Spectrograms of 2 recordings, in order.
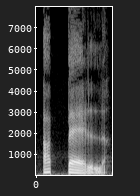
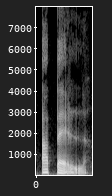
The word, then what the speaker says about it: appelle: So when you get this E vowel, and then you get a double consonant, and well, they are the same, then it does change the pronunciation of E.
